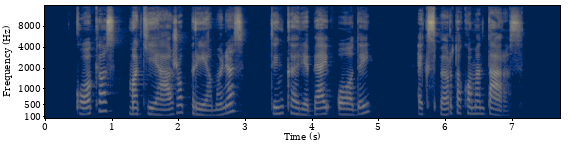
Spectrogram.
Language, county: Lithuanian, Klaipėda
